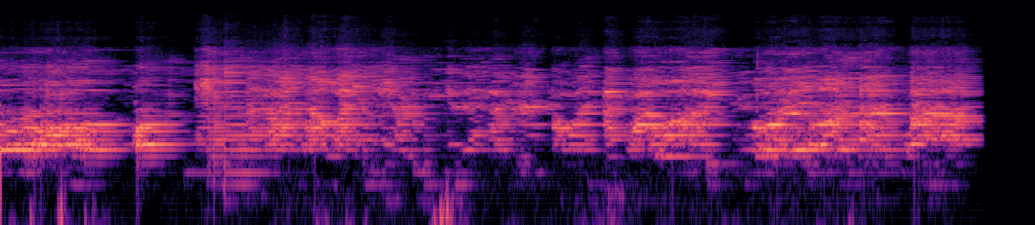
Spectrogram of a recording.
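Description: Loud music made of held, sustained tones that change every second or so, cutting off suddenly near the end.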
